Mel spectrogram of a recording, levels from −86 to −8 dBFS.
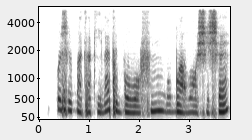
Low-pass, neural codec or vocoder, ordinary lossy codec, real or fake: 5.4 kHz; codec, 16 kHz, 4 kbps, FunCodec, trained on Chinese and English, 50 frames a second; none; fake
